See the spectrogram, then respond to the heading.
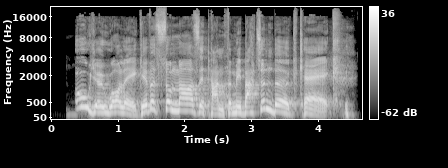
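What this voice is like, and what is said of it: Exaggerated put-on English accent. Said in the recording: “they frequently slip into an English accent”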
